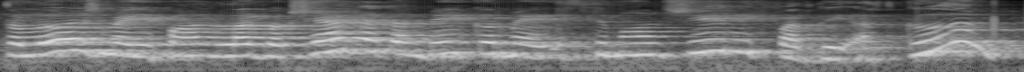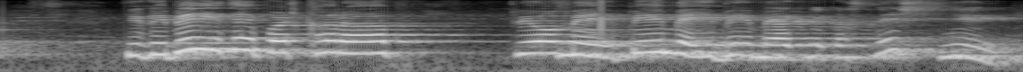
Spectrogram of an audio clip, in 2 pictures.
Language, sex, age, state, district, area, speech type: Kashmiri, female, 30-45, Jammu and Kashmir, Baramulla, rural, spontaneous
